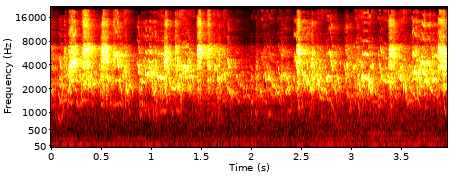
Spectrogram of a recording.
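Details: Pet budgies playing together, a dense continuous chatter of high warbled chirps and twitters from several birds, steady and loud throughout, with brief sharper squeaks.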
